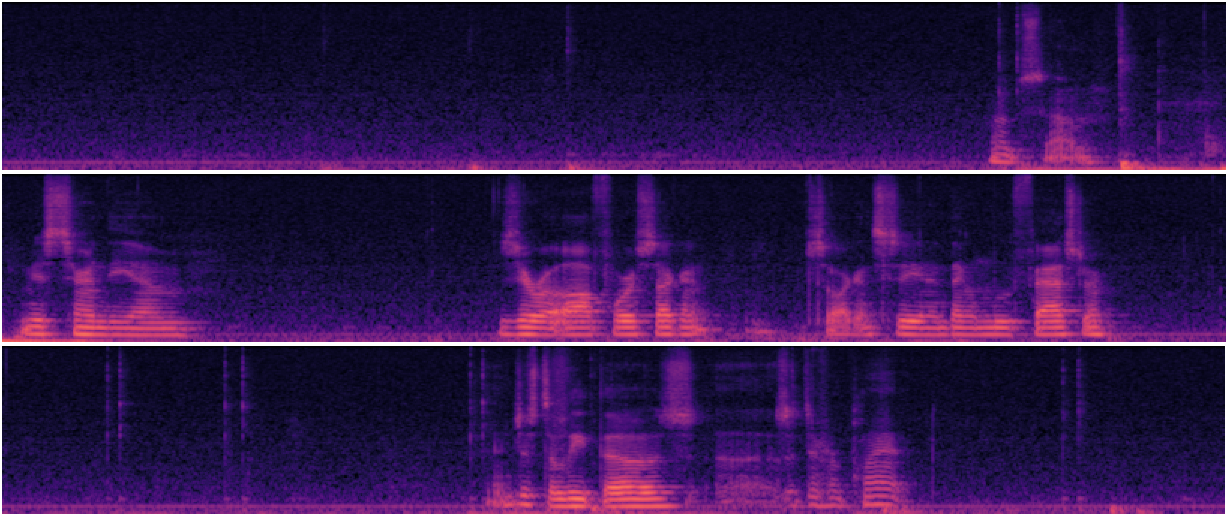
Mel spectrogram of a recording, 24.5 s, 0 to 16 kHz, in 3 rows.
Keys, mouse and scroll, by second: 2.7 space, 7.0 BackSpace, 19.8 BackSpace, 21.8 BackSpace, 23.3 BackSpace.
